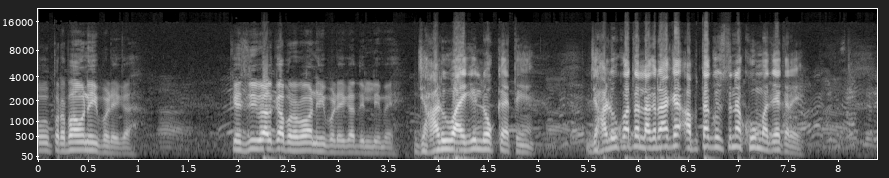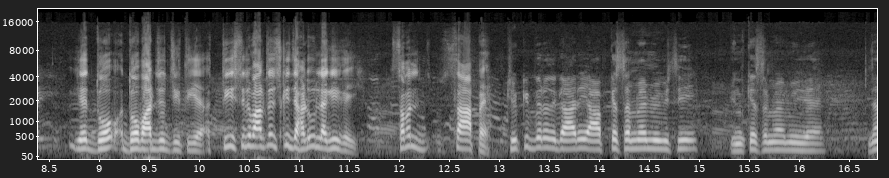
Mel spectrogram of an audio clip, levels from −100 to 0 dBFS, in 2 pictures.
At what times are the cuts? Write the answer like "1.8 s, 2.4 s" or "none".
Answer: 3.7 s, 13.0 s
